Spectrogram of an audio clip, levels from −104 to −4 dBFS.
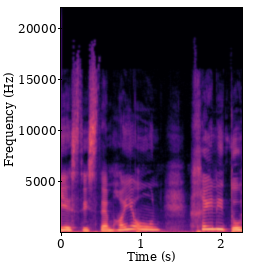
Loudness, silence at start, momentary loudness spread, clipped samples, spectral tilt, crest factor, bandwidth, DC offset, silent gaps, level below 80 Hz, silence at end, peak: -27 LUFS; 0 s; 11 LU; under 0.1%; -5.5 dB/octave; 12 dB; 16.5 kHz; under 0.1%; none; -46 dBFS; 0 s; -12 dBFS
